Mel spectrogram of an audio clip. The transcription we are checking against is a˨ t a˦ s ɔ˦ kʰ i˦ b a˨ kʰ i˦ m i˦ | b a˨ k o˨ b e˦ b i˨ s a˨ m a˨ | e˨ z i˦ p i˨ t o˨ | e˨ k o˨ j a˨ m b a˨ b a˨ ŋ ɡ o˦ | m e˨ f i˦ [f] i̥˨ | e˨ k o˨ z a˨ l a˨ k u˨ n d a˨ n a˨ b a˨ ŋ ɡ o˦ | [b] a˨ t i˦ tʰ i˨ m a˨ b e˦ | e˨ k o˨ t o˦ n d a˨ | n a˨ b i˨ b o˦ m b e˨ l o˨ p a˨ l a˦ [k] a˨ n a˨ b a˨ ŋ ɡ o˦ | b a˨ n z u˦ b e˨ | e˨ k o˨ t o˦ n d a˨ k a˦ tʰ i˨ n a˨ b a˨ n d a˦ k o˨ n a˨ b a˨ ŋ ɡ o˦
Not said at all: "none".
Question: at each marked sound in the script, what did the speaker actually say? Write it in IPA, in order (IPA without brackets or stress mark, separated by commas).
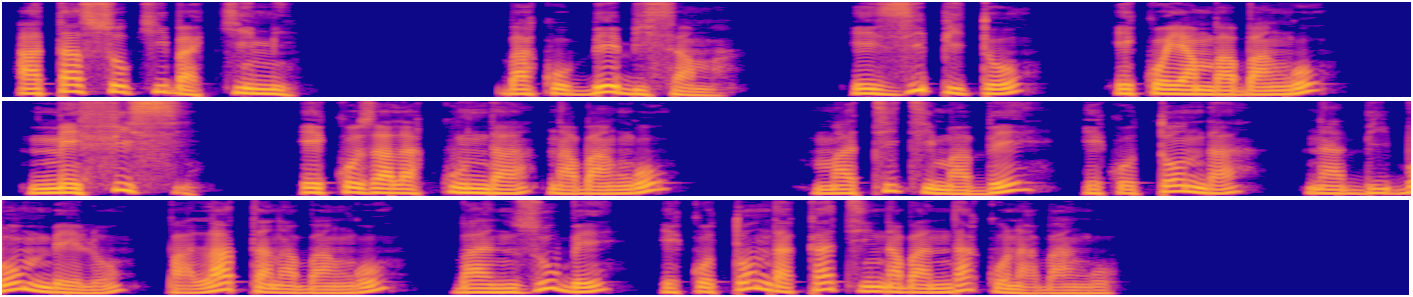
s, m, t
